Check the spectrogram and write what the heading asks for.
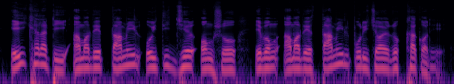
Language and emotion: Bengali, neutral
